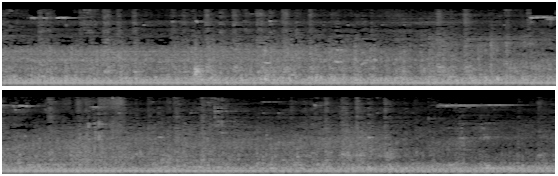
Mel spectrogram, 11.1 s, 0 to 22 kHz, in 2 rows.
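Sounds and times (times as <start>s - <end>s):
engine humming steadily: 0.0s - 11.0s.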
